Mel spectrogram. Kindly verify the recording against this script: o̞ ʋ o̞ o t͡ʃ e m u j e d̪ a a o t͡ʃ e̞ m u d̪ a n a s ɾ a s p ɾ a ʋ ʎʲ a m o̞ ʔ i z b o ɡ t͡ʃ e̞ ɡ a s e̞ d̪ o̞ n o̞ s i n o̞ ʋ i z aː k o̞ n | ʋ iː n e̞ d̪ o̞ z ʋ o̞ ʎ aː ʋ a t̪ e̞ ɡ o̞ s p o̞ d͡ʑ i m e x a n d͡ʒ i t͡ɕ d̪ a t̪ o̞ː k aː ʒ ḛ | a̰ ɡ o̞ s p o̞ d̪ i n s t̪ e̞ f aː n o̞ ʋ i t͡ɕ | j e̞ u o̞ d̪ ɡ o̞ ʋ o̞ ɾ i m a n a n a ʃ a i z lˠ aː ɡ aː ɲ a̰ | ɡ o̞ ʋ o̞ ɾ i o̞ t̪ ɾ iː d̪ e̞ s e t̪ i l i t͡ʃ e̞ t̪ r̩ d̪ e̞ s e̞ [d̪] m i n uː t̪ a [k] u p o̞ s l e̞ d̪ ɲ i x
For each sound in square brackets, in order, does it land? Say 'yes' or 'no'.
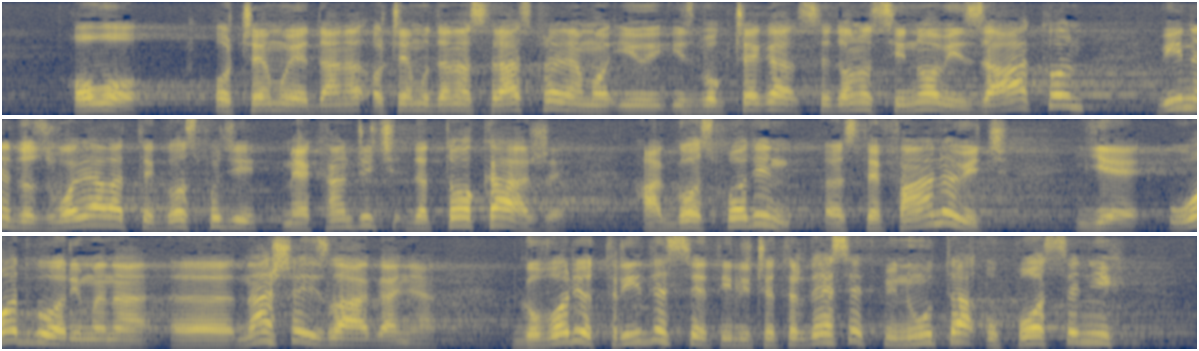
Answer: no, no

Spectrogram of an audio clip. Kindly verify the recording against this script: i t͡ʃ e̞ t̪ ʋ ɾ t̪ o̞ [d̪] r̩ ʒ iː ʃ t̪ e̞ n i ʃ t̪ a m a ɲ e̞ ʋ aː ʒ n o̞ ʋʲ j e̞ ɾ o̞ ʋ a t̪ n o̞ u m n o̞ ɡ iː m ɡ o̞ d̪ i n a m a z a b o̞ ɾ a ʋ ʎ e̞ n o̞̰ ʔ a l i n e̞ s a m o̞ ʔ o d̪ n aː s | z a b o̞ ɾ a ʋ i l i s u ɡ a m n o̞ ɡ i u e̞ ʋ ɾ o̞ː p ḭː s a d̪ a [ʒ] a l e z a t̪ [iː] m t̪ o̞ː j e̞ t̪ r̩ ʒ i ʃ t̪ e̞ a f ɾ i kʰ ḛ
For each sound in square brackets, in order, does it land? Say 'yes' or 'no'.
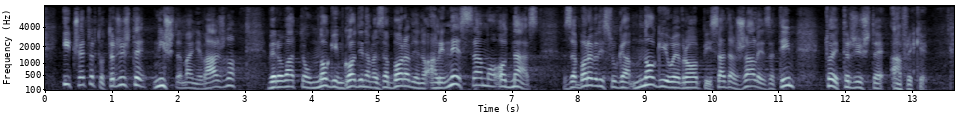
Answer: no, yes, yes

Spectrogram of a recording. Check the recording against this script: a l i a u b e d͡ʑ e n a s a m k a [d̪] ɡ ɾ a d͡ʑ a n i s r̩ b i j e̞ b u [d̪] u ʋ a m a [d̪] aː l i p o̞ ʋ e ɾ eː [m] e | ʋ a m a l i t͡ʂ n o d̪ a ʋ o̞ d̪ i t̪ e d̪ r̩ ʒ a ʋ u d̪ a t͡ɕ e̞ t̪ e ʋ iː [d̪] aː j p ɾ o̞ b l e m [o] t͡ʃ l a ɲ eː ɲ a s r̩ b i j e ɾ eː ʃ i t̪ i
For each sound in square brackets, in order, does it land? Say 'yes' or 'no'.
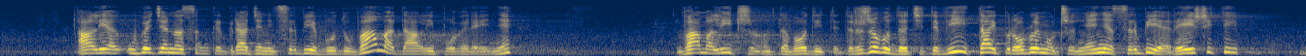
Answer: yes, yes, yes, no, no, no

